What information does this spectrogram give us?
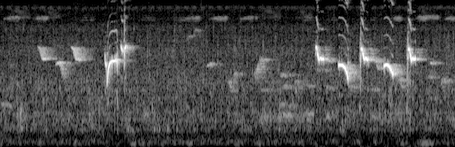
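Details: Sooty-headed bulbul song meant to rouse and provoke other bulbuls: a few soft whistled slurs, one loud rich phrase, a quiet gap, then a rapid run of five bright chirping notes.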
